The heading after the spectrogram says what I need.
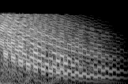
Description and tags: sfx-downward-4
Made with a KORG minilogue
sfx, sound, synthesizer, fx, game, effect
